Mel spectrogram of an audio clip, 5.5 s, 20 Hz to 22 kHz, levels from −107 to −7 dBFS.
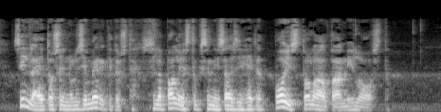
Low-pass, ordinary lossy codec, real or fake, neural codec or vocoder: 10.8 kHz; AAC, 64 kbps; real; none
